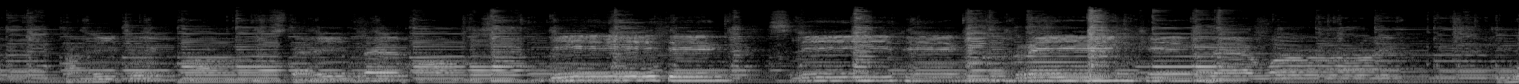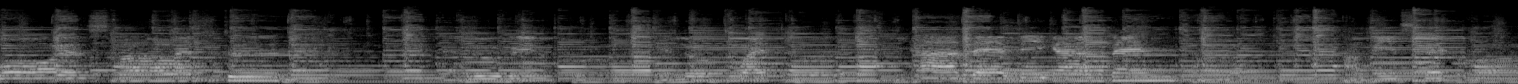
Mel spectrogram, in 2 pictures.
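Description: A small band playing a guitar-led cover of a 1960s psychedelic folk-rock song, with sustained pitched notes over the strummed guitar.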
